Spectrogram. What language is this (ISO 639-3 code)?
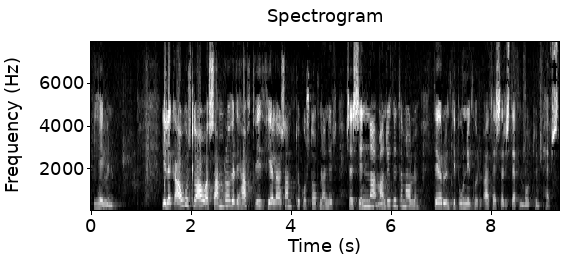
isl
